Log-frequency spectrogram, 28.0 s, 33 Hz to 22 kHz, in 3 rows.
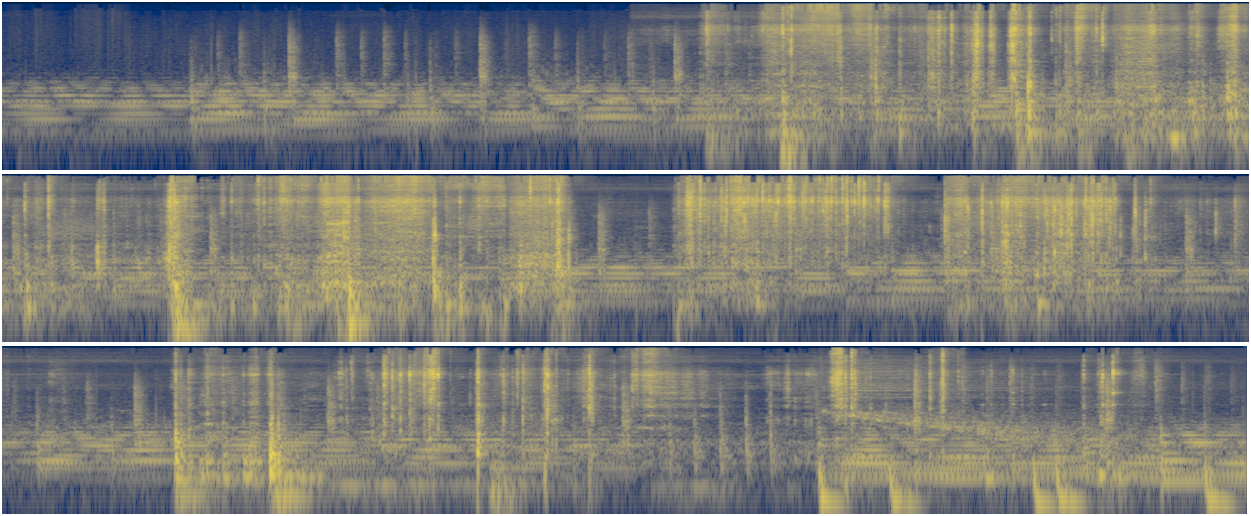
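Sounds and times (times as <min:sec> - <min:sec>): background music: 0:00.0 - 0:28.0
packaging rustling: 0:05.2 - 0:13.8, 0:14.4 - 0:19.4, 0:20.0 - 0:27.4
computer parts clicking and clattering: 0:05.3 - 0:13.8, 0:14.4 - 0:18.8, 0:20.0 - 0:27.4.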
